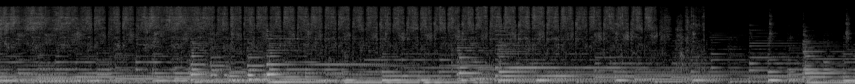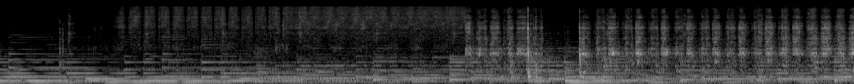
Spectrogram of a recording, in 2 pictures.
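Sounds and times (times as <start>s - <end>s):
ring scratching on sandpaper: 0.0s - 7.1s, 9.6s - 17.0s.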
